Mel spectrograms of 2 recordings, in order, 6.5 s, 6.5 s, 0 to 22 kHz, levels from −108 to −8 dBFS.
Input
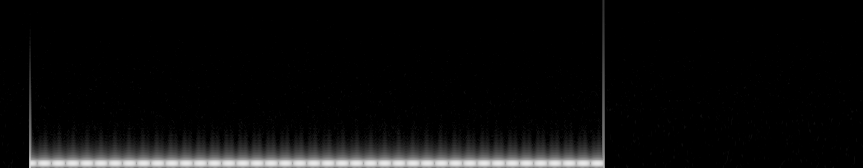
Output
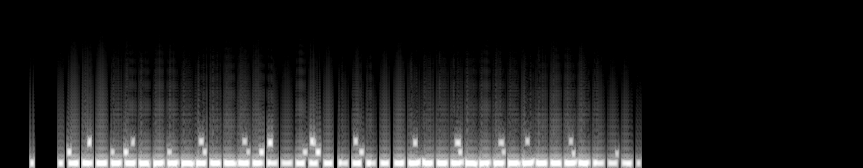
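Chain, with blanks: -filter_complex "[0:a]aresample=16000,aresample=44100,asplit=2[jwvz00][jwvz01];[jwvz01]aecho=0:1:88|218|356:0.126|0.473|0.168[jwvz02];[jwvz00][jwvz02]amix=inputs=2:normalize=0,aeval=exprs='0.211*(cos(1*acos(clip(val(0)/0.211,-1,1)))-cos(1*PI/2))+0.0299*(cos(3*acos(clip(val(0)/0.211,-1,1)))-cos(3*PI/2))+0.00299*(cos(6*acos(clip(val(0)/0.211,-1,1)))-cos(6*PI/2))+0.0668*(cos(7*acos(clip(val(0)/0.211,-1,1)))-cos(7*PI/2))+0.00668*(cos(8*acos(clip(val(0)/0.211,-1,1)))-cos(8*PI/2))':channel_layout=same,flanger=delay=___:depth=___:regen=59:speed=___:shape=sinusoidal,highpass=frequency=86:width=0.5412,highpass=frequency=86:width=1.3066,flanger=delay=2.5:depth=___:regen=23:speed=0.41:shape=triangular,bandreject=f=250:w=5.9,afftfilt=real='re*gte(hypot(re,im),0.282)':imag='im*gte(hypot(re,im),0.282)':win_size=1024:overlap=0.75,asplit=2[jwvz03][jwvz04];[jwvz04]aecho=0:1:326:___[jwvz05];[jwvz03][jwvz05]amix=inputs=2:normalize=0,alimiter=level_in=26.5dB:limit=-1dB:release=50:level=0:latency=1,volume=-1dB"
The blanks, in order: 3.7, 8.2, 1.2, 7, 0.355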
